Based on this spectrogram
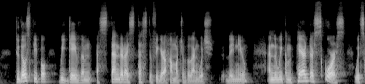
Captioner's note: none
